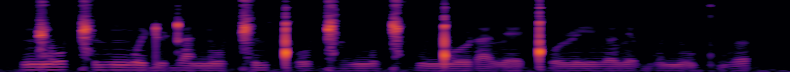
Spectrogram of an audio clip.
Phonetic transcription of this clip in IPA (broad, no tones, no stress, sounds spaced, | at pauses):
ŋ͡ǁ o ǁ ɯ ŋʷ i ɖ ɯ ɖ a n o ǁ ɯ ǃʼ o ɡ͡ǁ ʌ ŋʷ e ǁʰ u ŋ͡ǃ o ɽ a l ɛ ǃʼ o ɭ e l ʌ l ɛ ɡʷ ʌ n o kʷʼ ʌ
